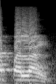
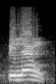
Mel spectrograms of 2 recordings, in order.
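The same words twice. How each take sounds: First: पलंग with a short a in the first syllable; correct पलंग. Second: पिलंग with a short i in the first syllable; the common slip पिलंग, first vowel turned to i; mispronounced पलंग. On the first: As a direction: say पलंग, opening on "pa", not "pi". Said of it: "but होता है पलंग". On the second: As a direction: say पिलंग, opening on "pi" instead of "pa". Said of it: "कुछ लोग बोलते हैं पिलंग". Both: Shown as a demonstration.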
